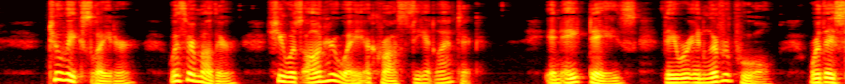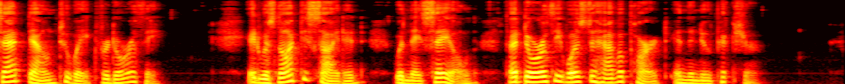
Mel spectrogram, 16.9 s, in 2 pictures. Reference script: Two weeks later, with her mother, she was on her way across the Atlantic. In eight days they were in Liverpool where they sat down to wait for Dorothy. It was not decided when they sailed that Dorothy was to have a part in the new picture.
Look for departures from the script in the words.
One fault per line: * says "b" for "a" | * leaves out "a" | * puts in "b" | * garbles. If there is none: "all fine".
all fine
